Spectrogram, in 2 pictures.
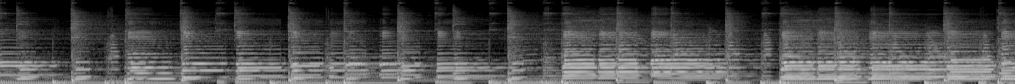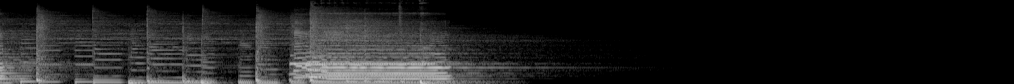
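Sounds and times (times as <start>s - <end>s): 
blues music: 0.0s - 15.4s.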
